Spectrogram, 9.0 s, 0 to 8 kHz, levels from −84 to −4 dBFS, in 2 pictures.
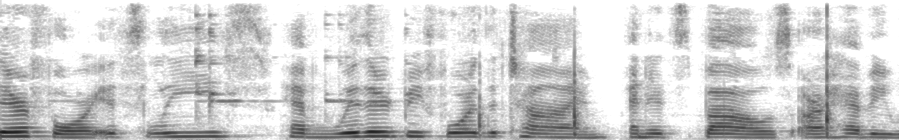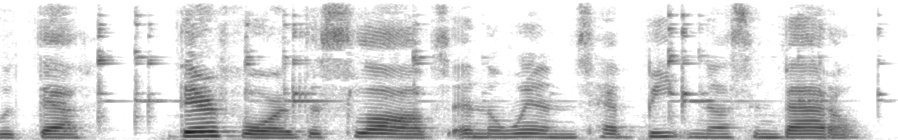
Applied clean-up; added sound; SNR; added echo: none; Chink, clink; 16 dB; none.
